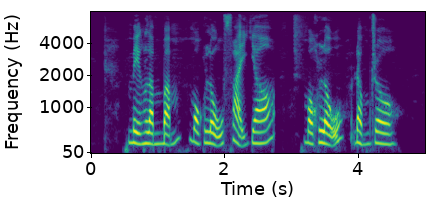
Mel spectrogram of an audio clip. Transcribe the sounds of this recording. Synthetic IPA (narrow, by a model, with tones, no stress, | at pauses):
mḭ˧˨ənlə̰˧˩mɓə˧˩mːo˨˩t̚lṵ˧˥faː˧˩jzɔ˨˦ | mo˨˩t̚lṵ˧˥ɗə̰˧˨wŋ͡mzo˨˩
